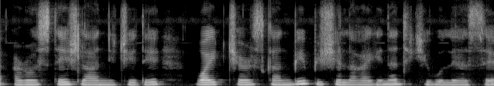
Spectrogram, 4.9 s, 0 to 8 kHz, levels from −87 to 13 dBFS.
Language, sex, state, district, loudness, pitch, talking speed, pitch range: Nagamese, female, Nagaland, Dimapur, -20 LUFS, 190 Hz, 170 wpm, 180-200 Hz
